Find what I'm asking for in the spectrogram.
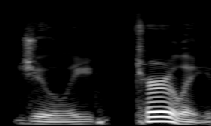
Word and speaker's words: Turley: Stark Reality with Julie Turley.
